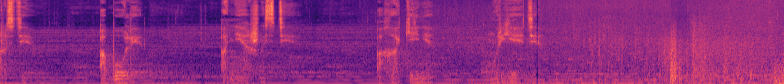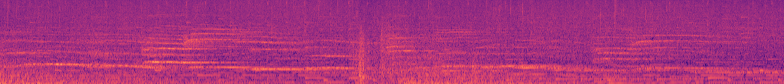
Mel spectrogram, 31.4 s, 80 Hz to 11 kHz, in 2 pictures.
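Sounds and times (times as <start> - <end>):
steady rain: 0.0 - 31.3
speech: 0.2 - 0.7, 2.0 - 2.9, 4.4 - 5.8, 7.6 - 8.8, 9.6 - 11.3
thunder rumbling: 11.0 - 31.3
faint wailing tones: 13.8 - 31.3.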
